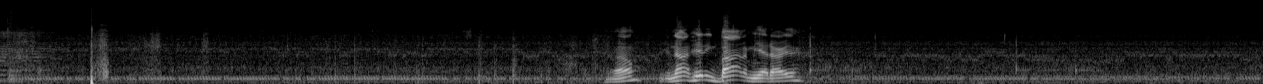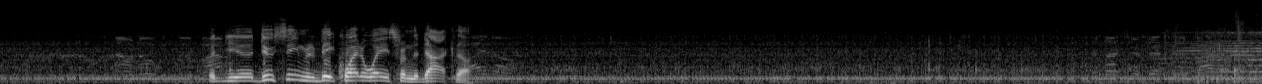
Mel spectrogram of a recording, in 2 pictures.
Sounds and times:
Motorboat, speedboat: 15.5 - 25.2.

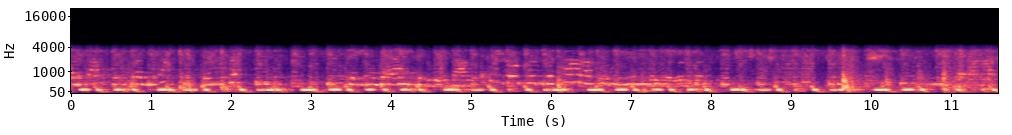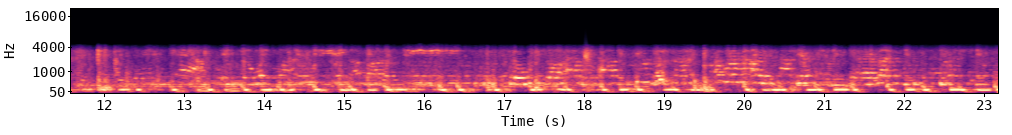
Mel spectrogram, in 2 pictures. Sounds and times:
Music: 0.0 - 23.1.

